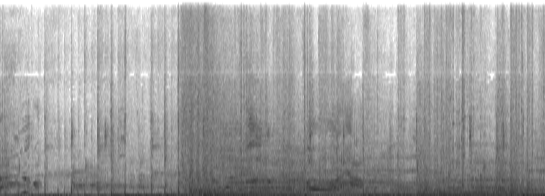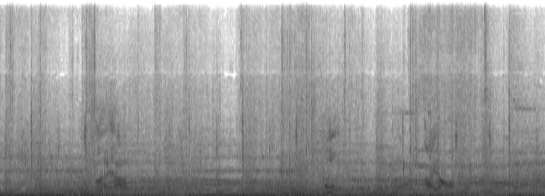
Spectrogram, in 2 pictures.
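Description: Dramatic film score with sustained low notes laid over a gun battle: scattered rifle and pistol shots and men shouting.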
